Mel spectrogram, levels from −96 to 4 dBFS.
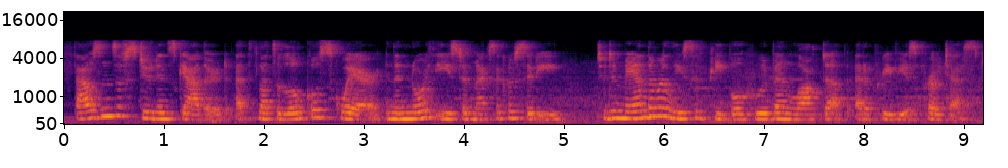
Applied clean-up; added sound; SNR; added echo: none; none; none; reverberation time 0.4 s.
